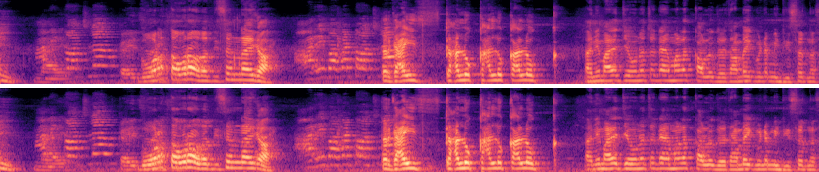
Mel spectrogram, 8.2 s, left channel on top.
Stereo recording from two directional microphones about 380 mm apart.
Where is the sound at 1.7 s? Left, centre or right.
Left.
